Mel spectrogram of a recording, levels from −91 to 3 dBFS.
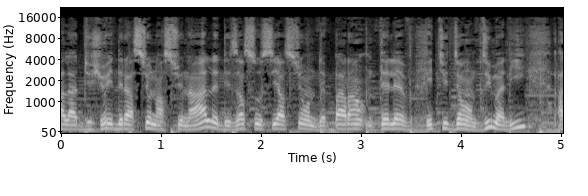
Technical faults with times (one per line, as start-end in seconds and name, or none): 0.43 compressed frames skipped
3.65 compressed frames skipped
